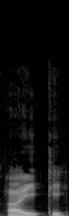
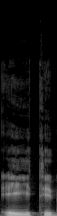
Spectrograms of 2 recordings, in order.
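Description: First: The two vowels are said as separate sounds. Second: The two vowels merge into one e sound. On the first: The speaker calls it right. "Trem olduğu için AIT şeklinde okuyoruz" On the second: The speaker calls it wrong. "Biz bunu EIT diye okumuyoruz"

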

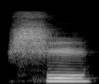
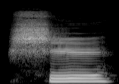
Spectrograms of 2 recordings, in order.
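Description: No difference in how they are said.

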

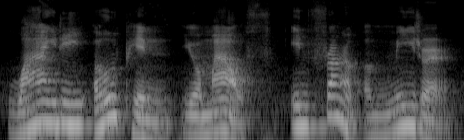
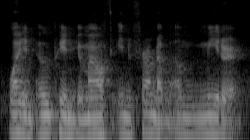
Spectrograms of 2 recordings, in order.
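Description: First: It is spoken slowly with exaggerated articulation. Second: It is spoken faster with relaxed, normal articulation. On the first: "là mở rộng miệng và phát âm ở trước một cái gương" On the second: "Còn khi chúng ta nói bình thường trở lại như này"

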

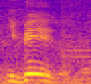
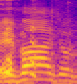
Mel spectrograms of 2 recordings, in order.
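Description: First: The word begins with an 'ee' sound. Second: The word begins with an 'eh' sound. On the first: The speaker calls it right. "けどイベージョンね" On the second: The speaker calls it wrong. "エバージョンじゃないよ"

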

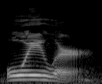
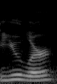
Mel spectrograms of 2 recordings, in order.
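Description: First: The name is pronounced unlike the American way. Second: The name is pronounced the way Americans say it. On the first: The speaker calls it right. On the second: The speaker calls it wrong.

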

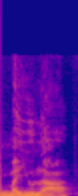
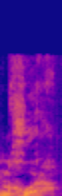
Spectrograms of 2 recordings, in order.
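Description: First: The name is said with a Thai pronunciation. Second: The name is said with a Spanish pronunciation. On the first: "If you pronounce it Thai, then it would be Mayula" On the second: "Or Spanish"

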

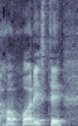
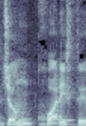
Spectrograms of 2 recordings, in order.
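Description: First: The J is given its Spanish sound value. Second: The J is given its Basque sound value. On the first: This is the name adapted to the local language. "en nuestra pronunciación española" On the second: This is the original pronunciation of the name. "en realidad es John Juaristi, porque bueno, es que el vascuence, según el dialecto, pues pronuncia, da un valor distinto a la J"

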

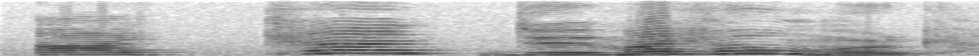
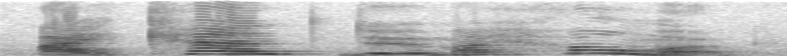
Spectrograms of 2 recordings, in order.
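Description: No difference in how they are said.

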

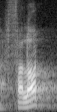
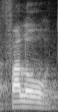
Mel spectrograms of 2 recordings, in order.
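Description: First: The name ends with a t sound. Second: The name ends without a t sound. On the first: The speaker calls it wrong. "chứ không đọc là Phaolô. Nhiều người đọc là Phaolô bởi vì có chữ T" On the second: The speaker calls it right. "các bạn đọc là Phaolô"

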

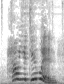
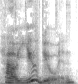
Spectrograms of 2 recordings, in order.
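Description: First: The greeting sounds plain and neutral. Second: The greeting sounds flirty and suggestive. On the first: An ordinary greeting. "It's not" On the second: The speaker is flirting. "It's very flirty"

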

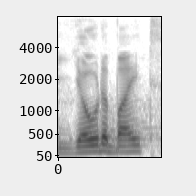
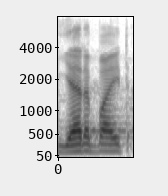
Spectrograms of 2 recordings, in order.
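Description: First: The first syllable sounds like 'yacht'. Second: The first syllable sounds like 'yet'. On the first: "I prefer yottabyte" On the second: "as some people pronounce it yettabyte"

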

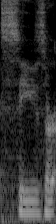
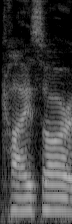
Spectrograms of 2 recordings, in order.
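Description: First: The name is said in the English-style way. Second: The name is said in the Latin-style way. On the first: The speaker calls it wrong. "even Joshua says it like Caesar" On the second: The speaker calls it right. "Kaisar is actually the correct way to say it"

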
